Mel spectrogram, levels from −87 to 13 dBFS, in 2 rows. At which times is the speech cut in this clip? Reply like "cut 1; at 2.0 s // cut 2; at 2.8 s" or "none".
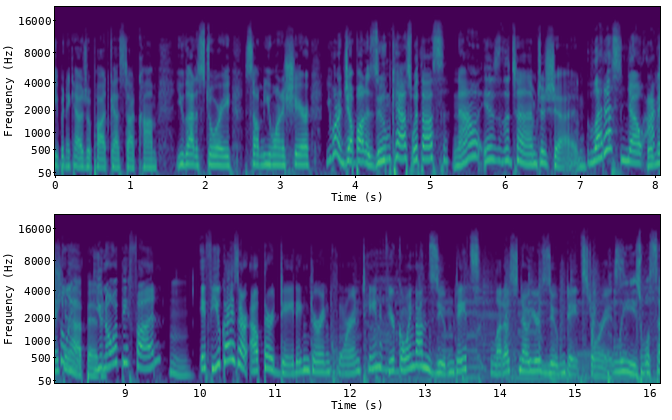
none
